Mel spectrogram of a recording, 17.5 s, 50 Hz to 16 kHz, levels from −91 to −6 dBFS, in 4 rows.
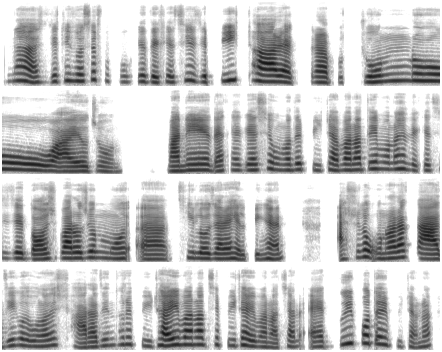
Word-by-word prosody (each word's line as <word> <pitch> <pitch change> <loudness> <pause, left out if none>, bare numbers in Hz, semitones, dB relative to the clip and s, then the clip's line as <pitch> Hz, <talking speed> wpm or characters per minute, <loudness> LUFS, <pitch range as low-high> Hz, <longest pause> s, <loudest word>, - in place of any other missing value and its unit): না 300 - -4 0.3
যেটি 265 +3 -6
হয়েছে 280 +5 -2
ফুপুকে 250 -2 -10
দেখেছি 240 +4 -3
যে 245 - 0
পিঠার 295 -4 +5
একটা 230 +2 -7 0.2
প্রচণ্ড 255 +7 -3 1.0
আয়োজন। 195 -1 -2 0.6
মানে 205 +3 +3 0.3
দেখা 220 +4 -4
গেছে 240 +4 -3
ওনাদের 240 +2 -3
পিঠা 235 +1 -3
বানাতেই 250 +4 +1
মনে 275 0 -5
হয় 290 - -1
দেখেছি 230 +1 -10
যে - - +3
১০ 200 +2 +4
১২ 235 0 +6
জন 260 -1 -1
মই 220 0 0 0.2
আ - - +2 0.3
ছিল 245 -2 -8 0.2
যারা 215 0 +4
হেল্পিং 195 0 -5
হ্যান্ড। 205 +3 0 0.6
আসলে 265 +8 -2
ওনারা 235 +4 +5 0.2
কাজই 205 +3 +7 0.2
ওনাদের 245 +5 -3
সারাদিন 210 +6 -3
ধরে 310 +1 -6
পিঠাই 250 +2 +4
বানাচ্ছে, 300 0 +2
পিঠাই 260 0 0
বানাচ্ছে 190 +1 -5
আর 215 - -10 0.2
১-২ 220 - -3
পদের 350 -3 +1
পিঠা 220 -2 -10
না। - - -4
240 Hz, 150 wpm, -23 LUFS, 215-275 Hz, 1.0 s, কাজই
